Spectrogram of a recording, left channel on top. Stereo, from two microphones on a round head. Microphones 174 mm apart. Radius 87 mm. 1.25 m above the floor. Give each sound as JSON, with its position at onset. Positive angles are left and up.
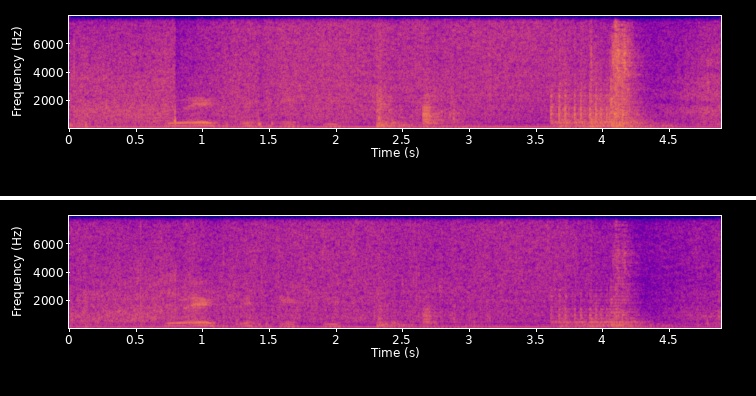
{"t": 0.7, "sound": "laughter", "side_deg": -60, "distance_m": 1.2}
{"t": 2.3, "sound": "a rattle", "side_deg": 50, "distance_m": 0.7}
